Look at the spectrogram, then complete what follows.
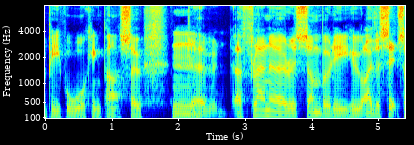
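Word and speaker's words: flâneur: be a mispronunciation of flaneur, because I've not said that word before. No, flaneur is it comes from the French word flâner, which means to stroll.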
